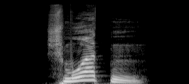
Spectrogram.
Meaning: inflection of schmoren: 1. first/third-person plural preterite 2. first/third-person plural subjunctive II
- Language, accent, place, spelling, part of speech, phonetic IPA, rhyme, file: German, Germany, Berlin, schmorten, verb, [ˈʃmoːɐ̯tn̩], -oːɐ̯tn̩, De-schmorten.ogg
